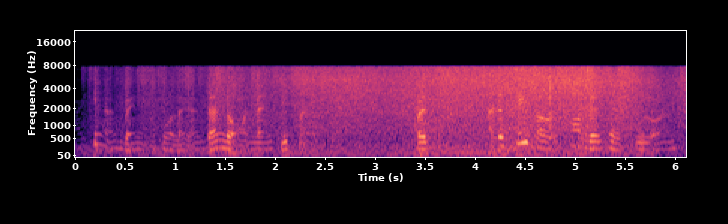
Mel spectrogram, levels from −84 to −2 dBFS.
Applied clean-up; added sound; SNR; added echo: neural mask model RNNoise.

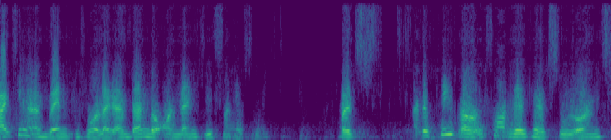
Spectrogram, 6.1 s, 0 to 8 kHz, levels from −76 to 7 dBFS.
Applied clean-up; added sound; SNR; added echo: neural separator model SepFormer DNS4.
